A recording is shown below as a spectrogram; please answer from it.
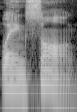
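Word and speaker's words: Wang Cong: Wang Song. Yes. Spelt what? So the C is actually kind of like an TS. S pronunciation. Yes. Wang Song. They were saying Tong on the broadcast, and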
